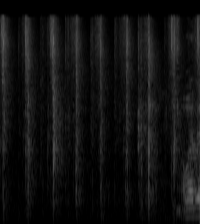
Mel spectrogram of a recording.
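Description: A deck of tarot cards shuffled by hand, a quick steady run of soft card slaps, about six a second.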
